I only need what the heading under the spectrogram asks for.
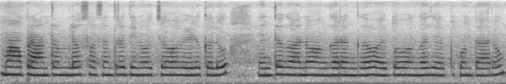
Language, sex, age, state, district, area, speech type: Telugu, female, 18-30, Andhra Pradesh, Visakhapatnam, urban, spontaneous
